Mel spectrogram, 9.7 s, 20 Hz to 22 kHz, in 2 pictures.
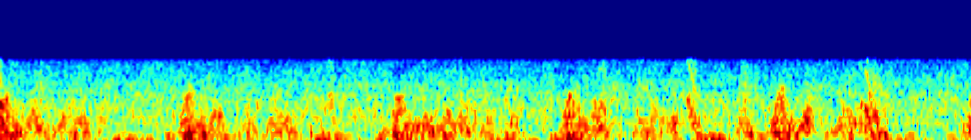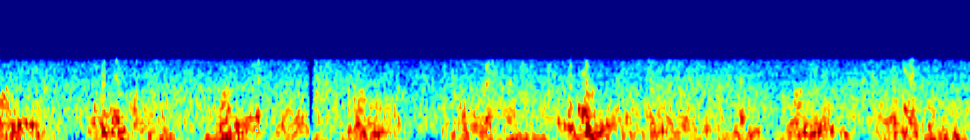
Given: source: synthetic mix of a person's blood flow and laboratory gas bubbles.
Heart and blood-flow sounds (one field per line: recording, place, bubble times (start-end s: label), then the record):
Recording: Doppler ultrasound of blood flow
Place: precordium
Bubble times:
0.00-0.45 s: bubbles
0.48-0.52 s: bubbles
0.92-1.73 s: bubbles
1.87-2.66 s: bubbles
2.82-2.89 s: bubbles
2.93-3.08 s: bubbles
3.14-3.34 s: bubbles
3.41-3.57 s: bubbles
3.67-4.00 s: bubbles
4.13-4.49 s: bubbles
4.79-5.11 s: bubbles
5.29-5.73 s: bubbles
6.11-6.18 s: bubbles
6.28-6.33 s: bubbles
6.57-6.88 s: bubbles
7.05-7.46 s: bubbles
7.61-7.93 s: bubbles
7.96-8.25 s: bubbles
8.35-8.44 s: bubbles
8.50-8.69 s: bubbles
8.77-9.13 s: bubbles
9.23-9.68 s: bubbles
From the record:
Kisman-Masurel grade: 342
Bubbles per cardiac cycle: rolling drumbeat, 9 or more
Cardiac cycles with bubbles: 100%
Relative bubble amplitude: moderate (0.250 to 0.450)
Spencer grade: 3 (all of the cardiac periods contain showers or single bubble signals, but not dominating or overriding the cardiac motion signals)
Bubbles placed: anywhere in the cardiac cycle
